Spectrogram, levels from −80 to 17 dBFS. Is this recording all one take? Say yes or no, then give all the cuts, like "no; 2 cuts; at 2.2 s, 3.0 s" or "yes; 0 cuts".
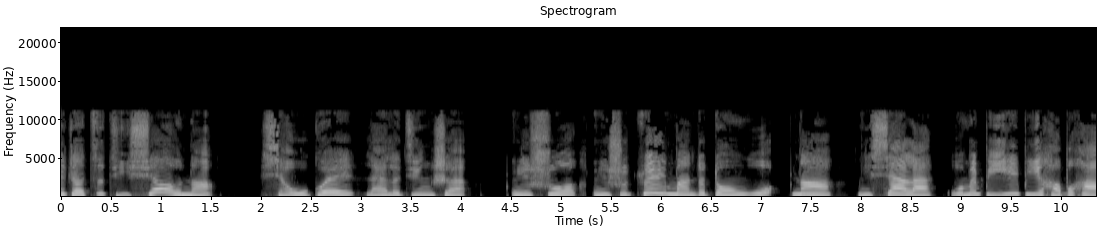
no; 5 cuts; at 1.6 s, 4.4 s, 5.2 s, 7.2 s, 8.7 s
